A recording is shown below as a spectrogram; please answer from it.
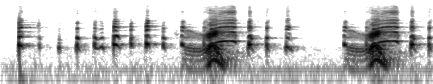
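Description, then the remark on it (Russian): A hen clucks loudly: a quick run of short, choppy clucks broken by two longer, harsher squawks, with no talking over it. “И что это ты, курочка, так раскудахталась?”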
